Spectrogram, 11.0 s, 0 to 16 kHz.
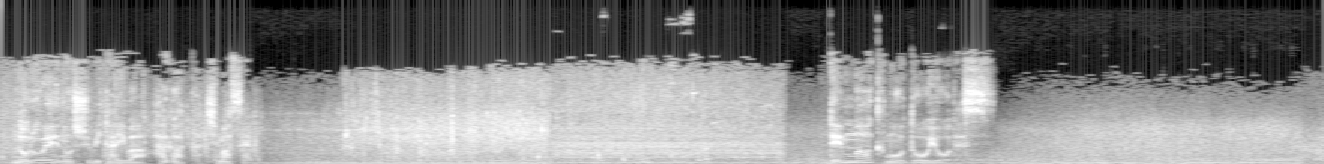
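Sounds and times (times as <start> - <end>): tank engine low drone: 2.1 - 11.0.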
